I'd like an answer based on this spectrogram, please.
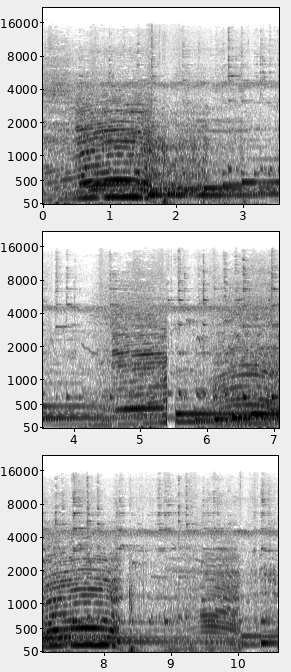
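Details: Cows grazing on grass, giving long deep moos with rich stacked harmonics, one call early and another mid-way, over steady ringing cowbells and soft background rustle.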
